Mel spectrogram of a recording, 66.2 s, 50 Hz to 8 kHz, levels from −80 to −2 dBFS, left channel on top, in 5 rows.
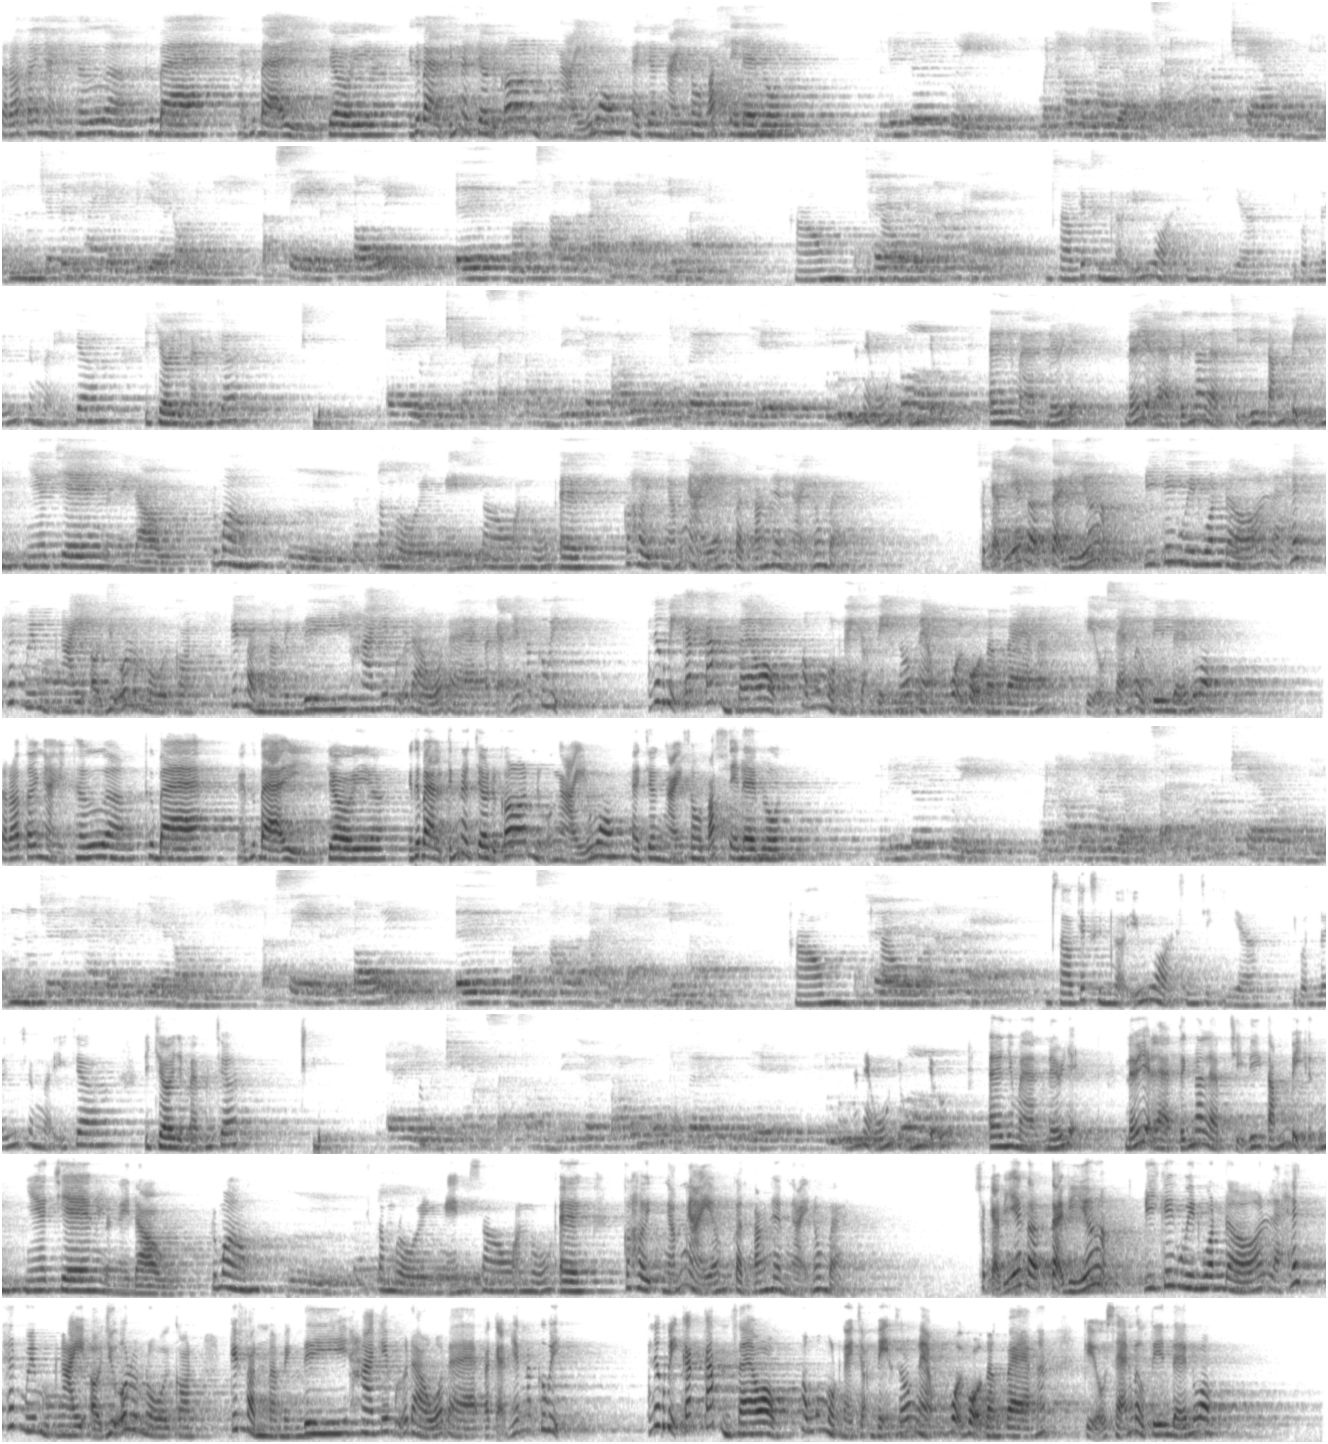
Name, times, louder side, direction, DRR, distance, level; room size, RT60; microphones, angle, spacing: voice 1, 0.0-2.1 2.4-7.8 13.3-13.7 21.2-22.6 23.7-25.9 26.2-28.9 29.6-29.7 30.7-30.8 34.9-36.0 36.4-37.2 37.7-41.5 41.8-42.3 43.5-48.2 49.5-50.8 51.1-58.6 59.4-65.1, right 5 dB, 75° right, 9 dB, 0.4 m, -28 dB
voice 2, 6.7-7.9 8.7-9.8 10.3-17.3 17.8-20.4 21.8-23.3 30.3-34.3 34.7-35.0 35.5-35.9 42.5-44.9 49.5-50.0 53.3-53.8 54.7-54.9 61.7-62.8 64.5-65.0, equal, 5° left, -5 dB, 1.4 m, -36 dB
7.5 x 4.6 x 6.2 m, 2.3 s
head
